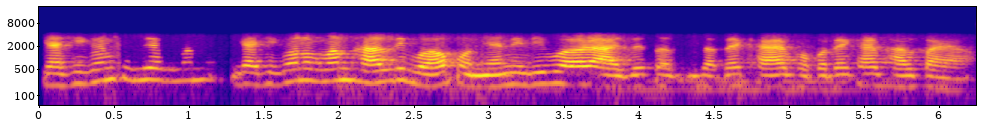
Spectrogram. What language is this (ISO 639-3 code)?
asm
